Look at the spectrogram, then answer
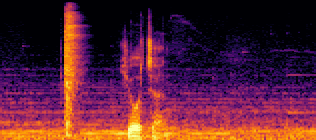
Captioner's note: gun clicks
